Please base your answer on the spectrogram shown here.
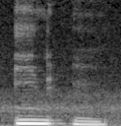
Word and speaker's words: ENO: I don't know how you pronounce that name. N-O? Inu. Inu. It's a Danish name.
